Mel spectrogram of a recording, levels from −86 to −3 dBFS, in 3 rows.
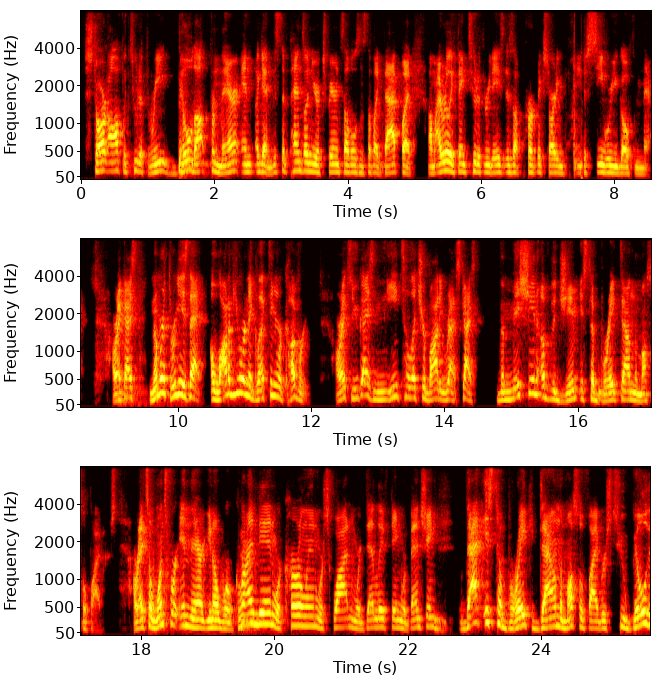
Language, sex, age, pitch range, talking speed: English, male, 20-39, 130-155 Hz, 255 wpm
